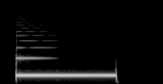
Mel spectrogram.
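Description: A telephone ringback tone sounds while a call is being placed: one steady, mid-pitched electronic tone lasting about a second, clean and loud, with nothing else heard.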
